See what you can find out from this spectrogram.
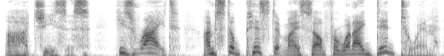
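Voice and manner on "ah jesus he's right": ordinary delivery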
